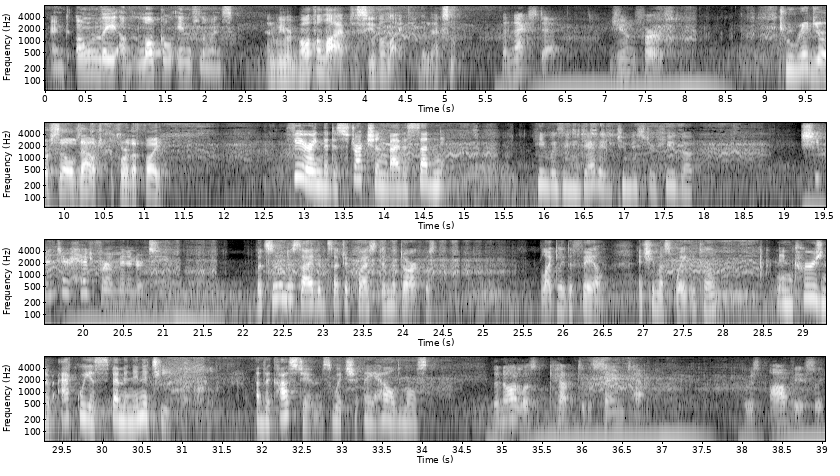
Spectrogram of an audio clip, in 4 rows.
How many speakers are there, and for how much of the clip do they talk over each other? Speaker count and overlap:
8, no overlap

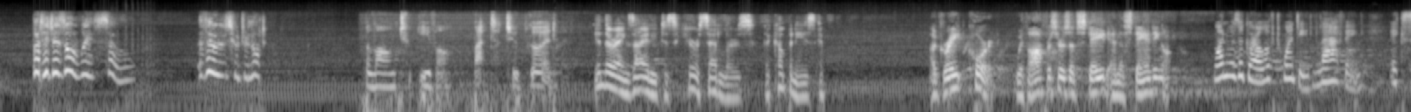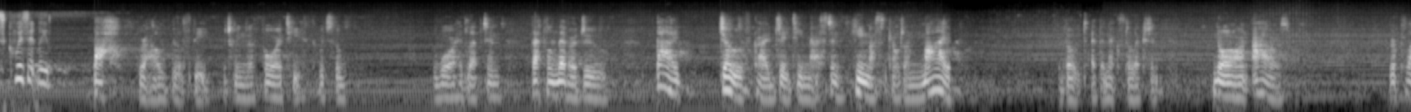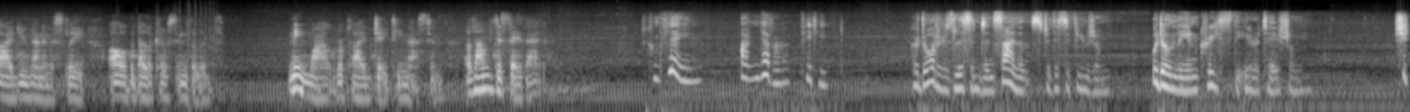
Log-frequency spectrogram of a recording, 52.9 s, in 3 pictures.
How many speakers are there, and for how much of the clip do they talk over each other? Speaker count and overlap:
6, no overlap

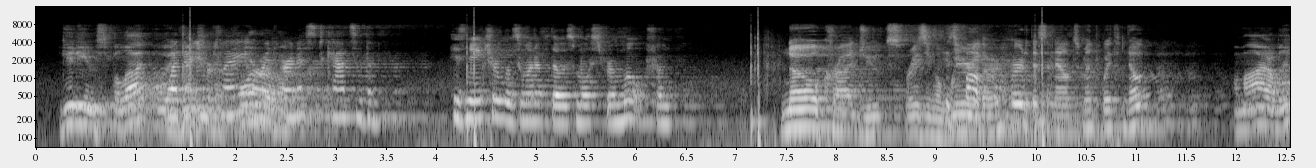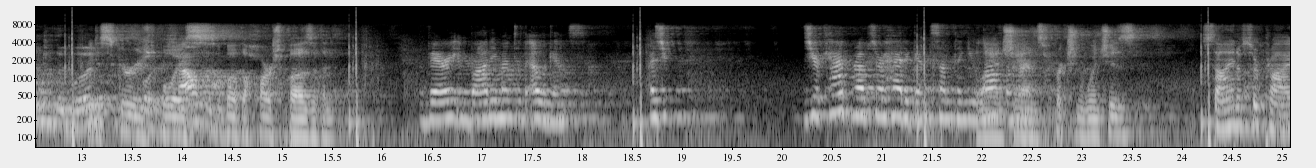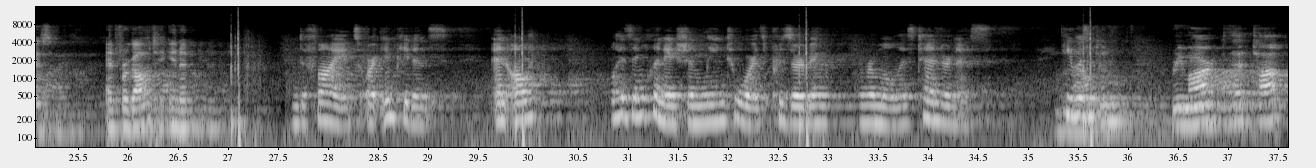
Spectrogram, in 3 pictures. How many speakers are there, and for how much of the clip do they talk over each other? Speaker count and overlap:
5, about 11%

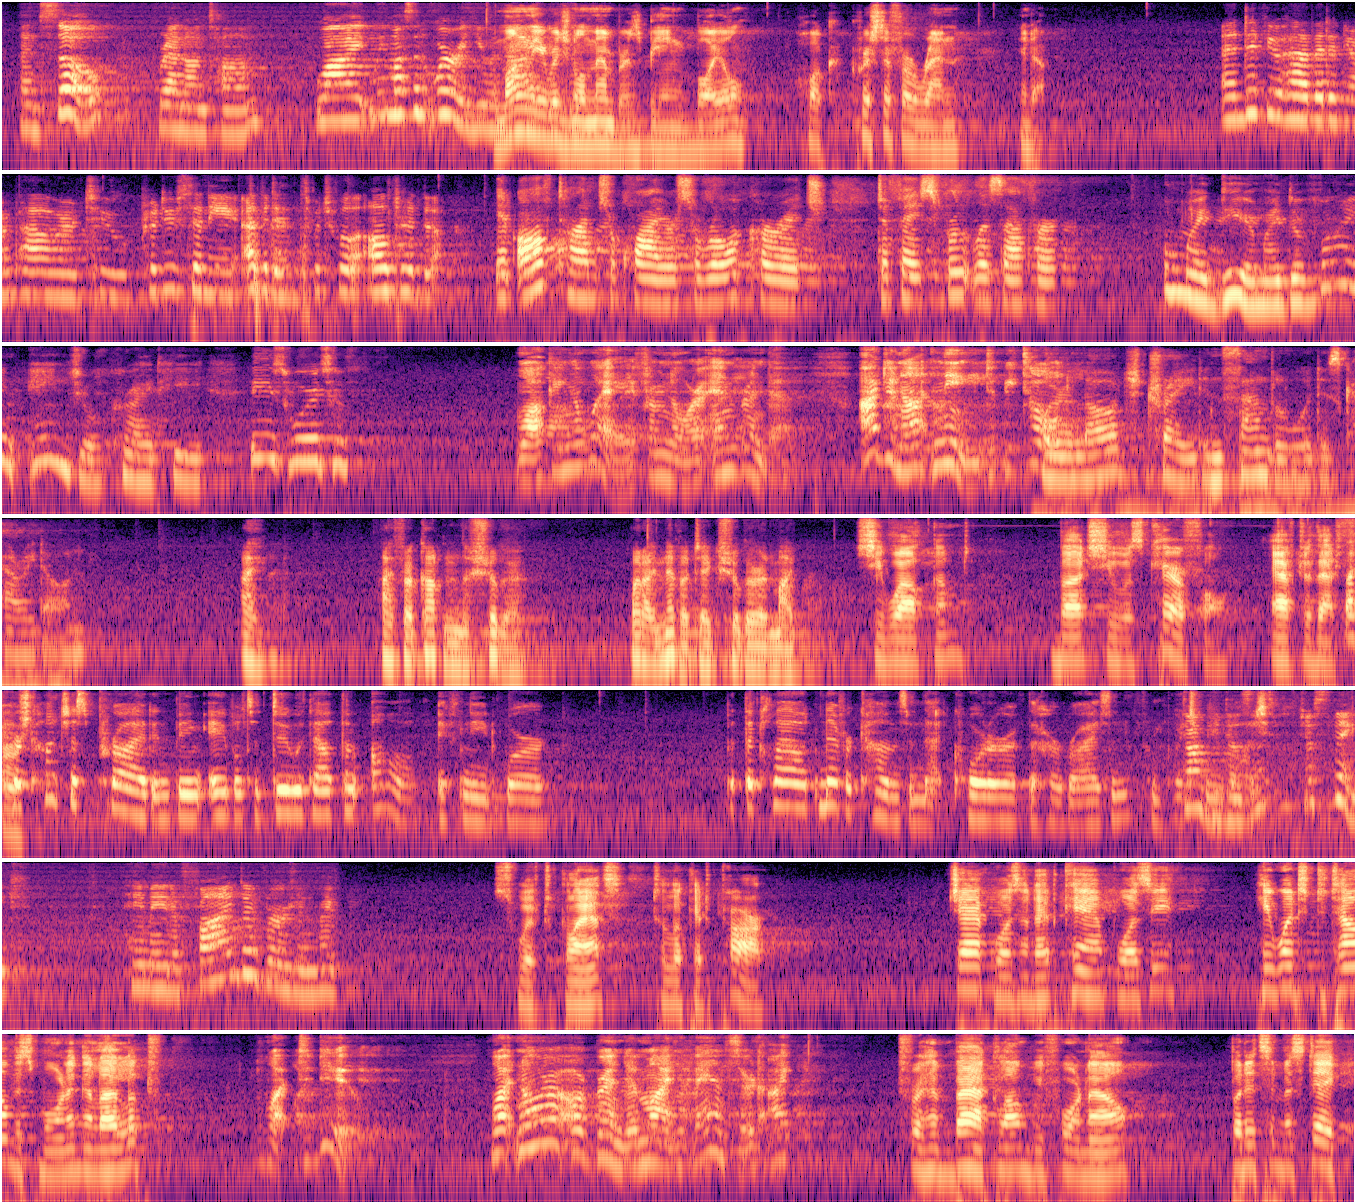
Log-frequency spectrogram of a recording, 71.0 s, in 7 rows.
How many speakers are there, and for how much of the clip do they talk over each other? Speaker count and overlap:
10, about 3%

